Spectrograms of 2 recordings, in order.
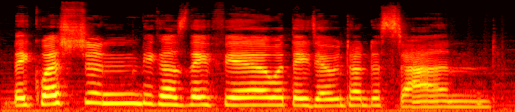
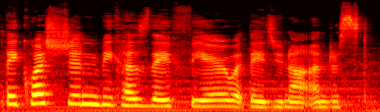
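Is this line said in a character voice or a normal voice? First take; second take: character voice; normal voice. First: It is read in a put-on character voice. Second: It is read in the speaker's ordinary voice. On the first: The speaker calls it right. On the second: The speaker calls it wrong.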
